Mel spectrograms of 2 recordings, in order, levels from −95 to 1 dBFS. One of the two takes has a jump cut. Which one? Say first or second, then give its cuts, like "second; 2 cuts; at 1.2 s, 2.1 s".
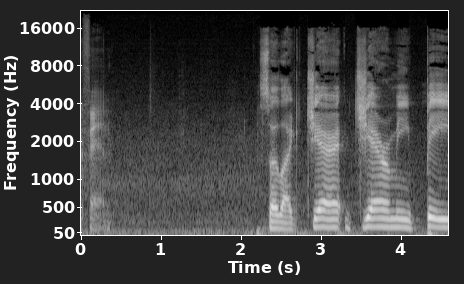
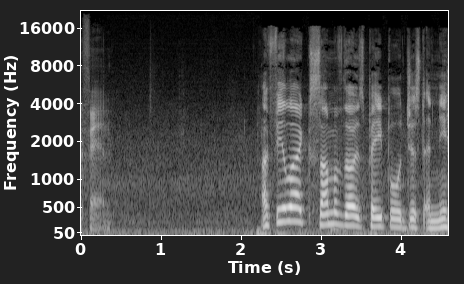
first; 1 cut; at 2.2 s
